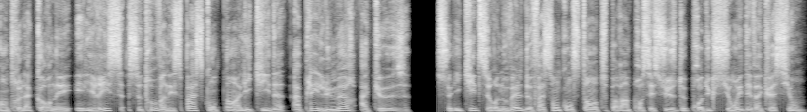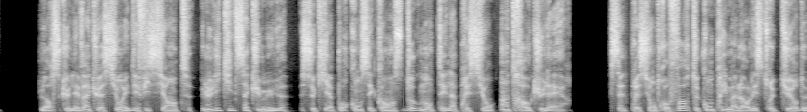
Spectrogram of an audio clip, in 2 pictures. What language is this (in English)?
French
